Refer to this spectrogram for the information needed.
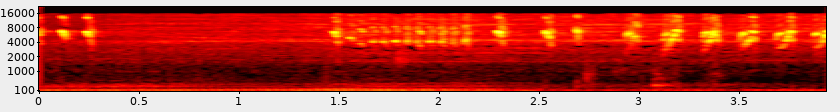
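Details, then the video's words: Kolibri wuling sunbird in 'gacor roll tembak' delivery, rapid strings of piercing high ticks and short whistles repeated in clusters, with constant low-pitched rumble behind. "Kolibri Wuling Gacor Roll tembak"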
